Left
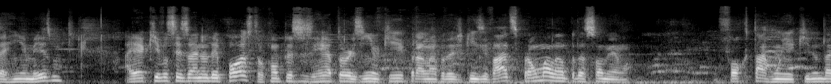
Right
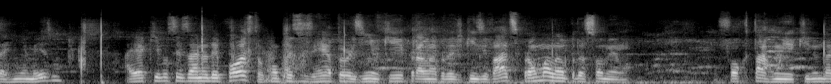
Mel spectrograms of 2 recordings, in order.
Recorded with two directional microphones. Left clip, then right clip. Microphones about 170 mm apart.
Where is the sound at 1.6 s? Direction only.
25° left (ahead or behind).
